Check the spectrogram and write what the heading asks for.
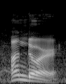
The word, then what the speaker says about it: Undor: And how do you pronounce the company name? Undor. Well, that's handy. Just like under your door.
